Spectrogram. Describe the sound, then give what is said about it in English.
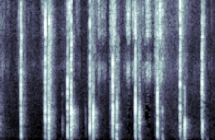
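About nine sharp hand claps in a quick, fairly steady rhythm, each a crisp, bright smack at moderate loudness, with no talking over them. “Clap for that as well.”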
